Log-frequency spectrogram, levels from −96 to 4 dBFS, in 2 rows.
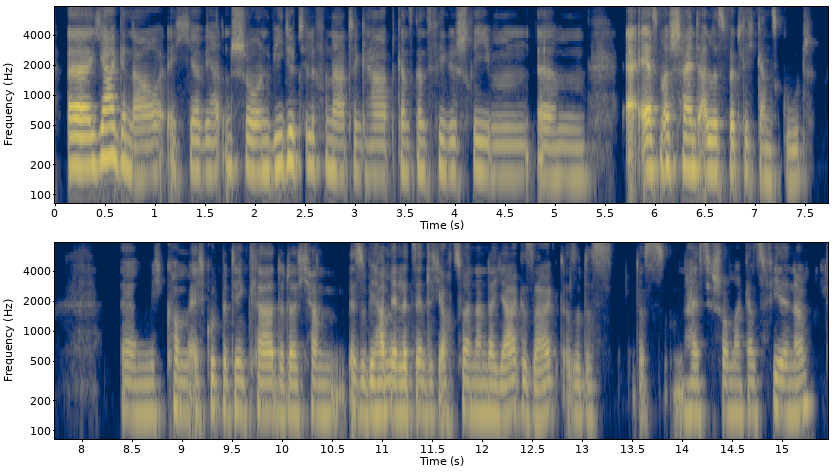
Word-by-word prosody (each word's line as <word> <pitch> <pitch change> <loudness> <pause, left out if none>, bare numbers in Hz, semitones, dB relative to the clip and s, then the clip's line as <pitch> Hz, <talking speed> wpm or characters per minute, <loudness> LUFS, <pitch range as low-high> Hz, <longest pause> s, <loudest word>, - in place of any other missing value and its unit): Äh, 190 0 +11
ja, 235 +5 +8
genau. 165 -7 0
Ich, 165 +1 -8
äh 175 -1 -1
wir 170 - -3
hatten 190 - -5
schon 175 -2 +1
Videotelefonate 190 -4 0
gehabt, 160 0 -6
ganz, 170 0 -5
ganz 170 -2 -4
viel 180 +1 -4
geschrieben. 160 -1 -5
Ähm, 150 0 -4 0.3
er - - +6
erst 180 - +9
mal 200 - +5
scheint 195 -1 +3
alles 170 0 +2
wirklich 165 0 -2
ganz 145 -3 -5
gut. 140 0 -9 0.8
Ähm, 145 -1 -4
ich 150 0 -8
komme 155 -1 -3
echt 150 - -5
gut 165 0 -3
mit 160 -2 -5
denen 160 -2 -2
klar 150 -1 +1
dadurch 145 0 -3
haben 155 +10 -5
also 150 -2 -2
wir 155 - +3
haben 150 +1 +3
ja - - +5
letztendlich 150 0 -1
auch 150 - -7
zueinander 150 0 -3
„ja“ 145 +2 0
gesagt. 150 -1 -4
Also, 145 - -6
das 140 -1 -9 0.2
das - - -9 0.2
heißt 150 0 -3
ja - - -9
schon 155 -1 -4
mal 150 - -4
ganz 150 0 -6
viel, 160 -3 -2
ne? 155 +4 -4
155 Hz, 200 wpm, -24 LUFS, 150-170 Hz, 0.8 s, Äh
